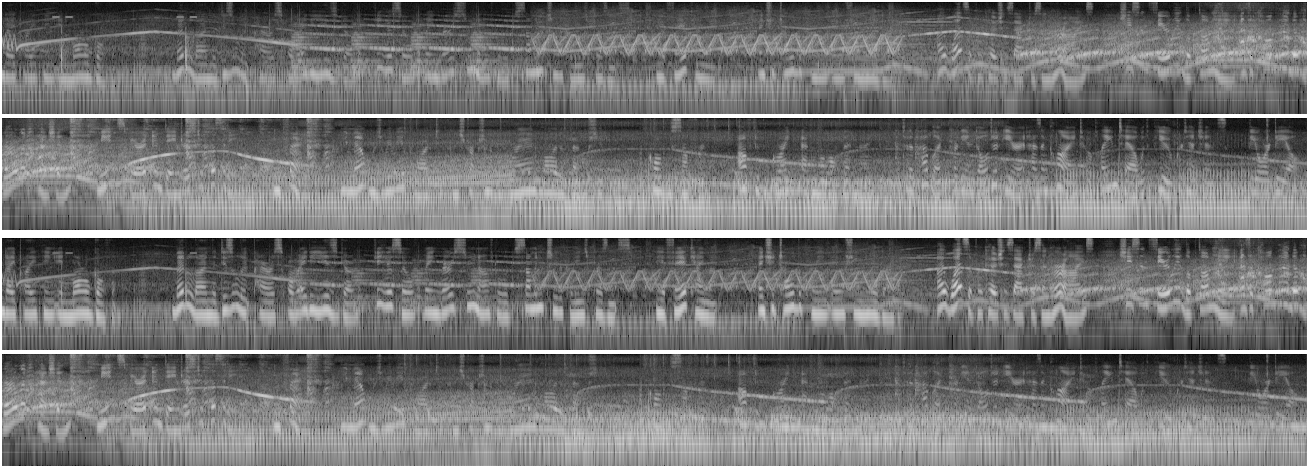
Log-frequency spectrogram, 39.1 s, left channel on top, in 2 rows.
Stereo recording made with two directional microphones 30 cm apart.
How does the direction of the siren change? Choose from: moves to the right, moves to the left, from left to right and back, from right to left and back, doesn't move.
moves to the right.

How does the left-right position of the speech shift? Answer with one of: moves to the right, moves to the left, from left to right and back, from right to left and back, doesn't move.
moves to the left.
